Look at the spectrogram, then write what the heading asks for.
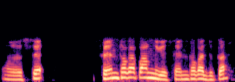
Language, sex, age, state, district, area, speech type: Assamese, male, 30-45, Assam, Charaideo, urban, conversation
